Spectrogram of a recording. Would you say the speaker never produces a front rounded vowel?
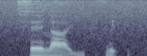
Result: yes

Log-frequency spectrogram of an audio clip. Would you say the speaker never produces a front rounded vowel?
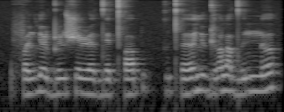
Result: yes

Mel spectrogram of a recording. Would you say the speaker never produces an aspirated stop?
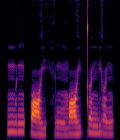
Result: yes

